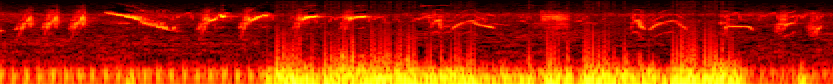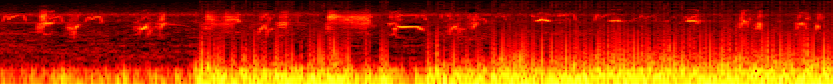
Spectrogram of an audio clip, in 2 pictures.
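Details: Singing bushlark in India giving a continuous song full of mimicry of other birds: rapid thin, high twittering and slurred notes, over loud low rumbling wind noise that drops away briefly midway.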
